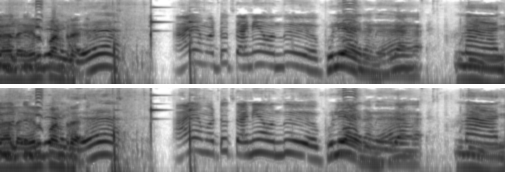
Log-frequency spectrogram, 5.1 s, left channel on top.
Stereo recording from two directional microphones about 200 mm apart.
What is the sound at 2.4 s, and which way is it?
A woman's voice, 60° right (ahead or behind).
